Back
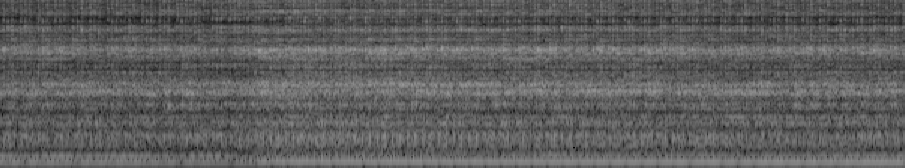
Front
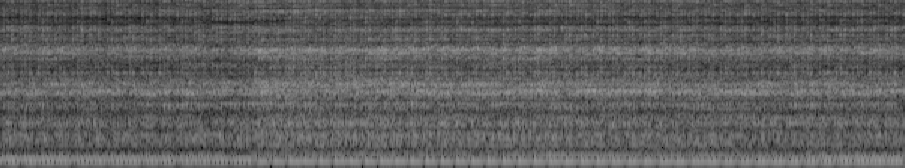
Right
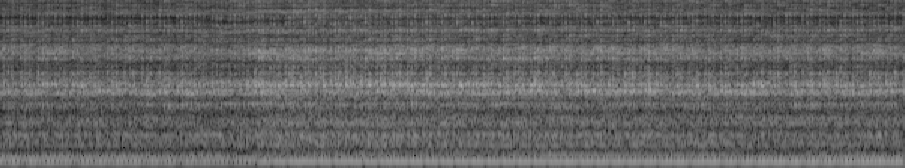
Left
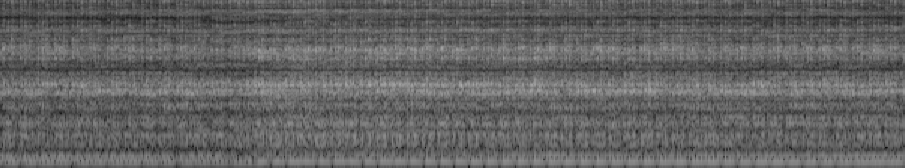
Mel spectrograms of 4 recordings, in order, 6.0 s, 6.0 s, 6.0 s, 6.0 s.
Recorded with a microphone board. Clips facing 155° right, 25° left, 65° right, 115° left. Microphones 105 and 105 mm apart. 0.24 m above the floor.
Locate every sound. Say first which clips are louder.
0.0 s an engine running: even, even; 35° left, 0.9 m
